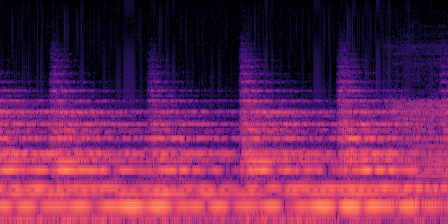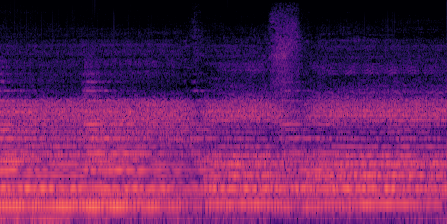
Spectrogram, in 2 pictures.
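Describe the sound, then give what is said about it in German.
The large church bell Blasius Major tolls with steady, regular strikes, each one blooming into a long, humming resonance that overlaps the next. It sounds loud, with no voices. “Die große Blasius Major erklingt übrigens vor allem am Karfreitag, dem Todestag Jesu, oder auch bei Konzerten, wenn kein Applaus gewünscht ist, bei Passionen oder einem Requiem.”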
